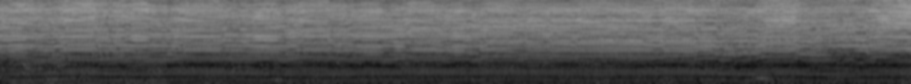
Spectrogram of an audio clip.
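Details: Microneedling pen with PRP on a client's face after compounded numbing cream, needles about twice the forehead depth: continuous high buzzing motor hum in a small room.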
